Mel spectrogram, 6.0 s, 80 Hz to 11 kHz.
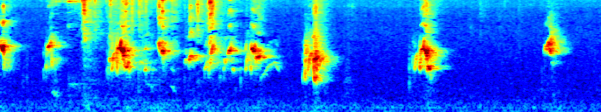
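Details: Caged pet budgerigar pair indoors, November 2024: a rapid run of chirpy, scratchy chatter early on, then single sharp squeaks spaced about a second apart, against faint background hiss.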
